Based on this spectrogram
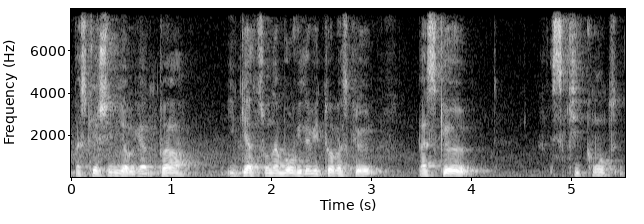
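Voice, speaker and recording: Speaking at normal speed with a low, dark voice and fairly even intonation, a rabbi delivers a Torah lesson to a women's class in a lecture room full of listeners. He blends Hebrew terms into his explanation and often asks if they understood, with the roomy recording picking up faint background noise.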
